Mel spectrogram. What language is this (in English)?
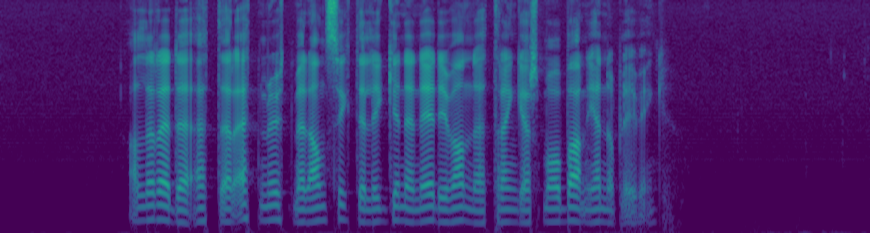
Norwegian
